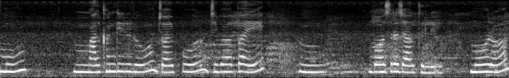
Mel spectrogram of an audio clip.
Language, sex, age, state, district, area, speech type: Odia, female, 18-30, Odisha, Malkangiri, urban, spontaneous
